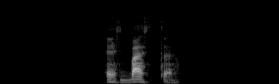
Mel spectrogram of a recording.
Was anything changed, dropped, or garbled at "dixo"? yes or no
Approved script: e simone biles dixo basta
yes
